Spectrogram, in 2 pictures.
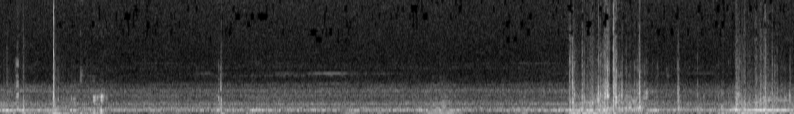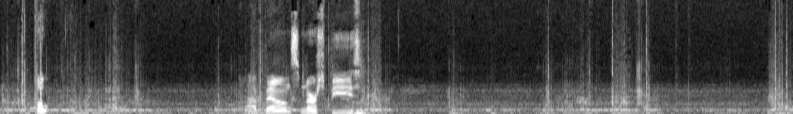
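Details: Honey bee colony opened for inspection at The Mountain, hives full of honey with brood of all stages; continuous buzzy drone holding a steady pitch, scattered clicks and knocks, and a brief wavering higher tone around the middle.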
